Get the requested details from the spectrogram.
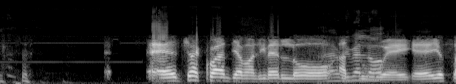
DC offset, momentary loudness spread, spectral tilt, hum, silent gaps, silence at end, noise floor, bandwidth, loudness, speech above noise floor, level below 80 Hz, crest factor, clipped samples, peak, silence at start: under 0.1%; 7 LU; -5 dB/octave; none; none; 0 s; -53 dBFS; 16 kHz; -14 LUFS; 38 dB; -52 dBFS; 16 dB; under 0.1%; 0 dBFS; 0 s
